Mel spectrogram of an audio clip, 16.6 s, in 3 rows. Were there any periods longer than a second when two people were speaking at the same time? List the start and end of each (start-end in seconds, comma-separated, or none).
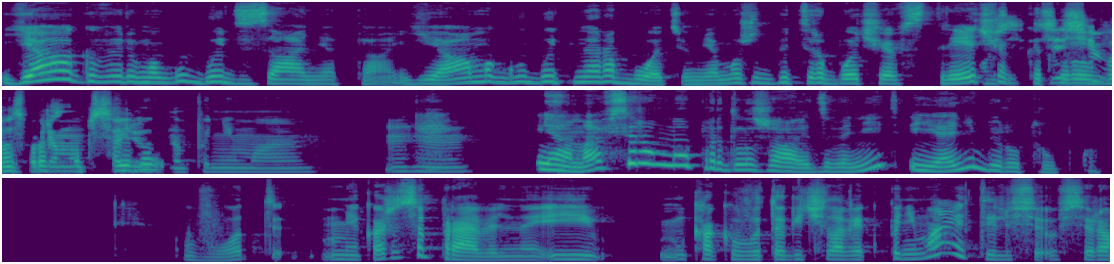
4.9-6.4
